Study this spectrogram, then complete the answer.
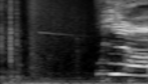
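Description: A young man shouts excitedly close to a microphone.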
